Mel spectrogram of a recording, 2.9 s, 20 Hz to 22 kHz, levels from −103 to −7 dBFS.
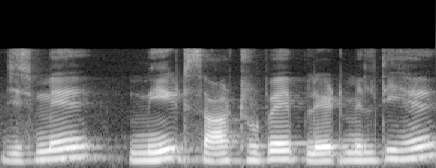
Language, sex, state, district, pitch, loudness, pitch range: Hindi, male, Jharkhand, Deoghar, 160 Hz, -14 LUFS, 145-180 Hz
